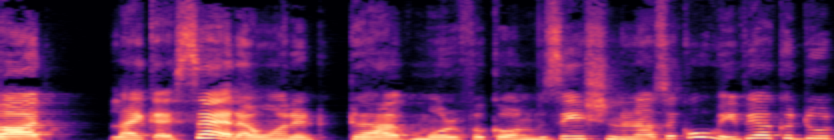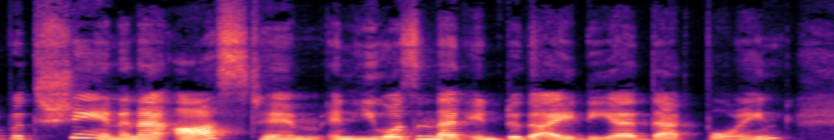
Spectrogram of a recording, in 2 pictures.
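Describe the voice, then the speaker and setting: Bright and sharp in tone, the voice moves at a fairly quick pace with an Indian accent, ordinary pitch variation and hardly any pauses. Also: woman, high pitch for a woman. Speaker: podcast co-host. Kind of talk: casual chat.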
